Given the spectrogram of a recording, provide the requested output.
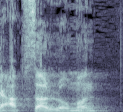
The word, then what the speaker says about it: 압살롬: 보를 해서 나온 아들 6시 있습니다 6 그중에 압살롬은 세 번째 아들 셋째 아들이 밥 쌀 넘 첫째가 암놈 막론 발음을 잘해야 되요 둘째가 아비가일이 나온다니 에 이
